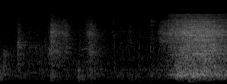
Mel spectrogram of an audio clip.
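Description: A few light clicks, then a rubbing, scraping noise close to the microphone that swells up and peaks near the end.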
